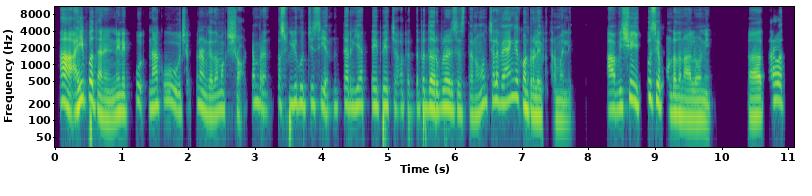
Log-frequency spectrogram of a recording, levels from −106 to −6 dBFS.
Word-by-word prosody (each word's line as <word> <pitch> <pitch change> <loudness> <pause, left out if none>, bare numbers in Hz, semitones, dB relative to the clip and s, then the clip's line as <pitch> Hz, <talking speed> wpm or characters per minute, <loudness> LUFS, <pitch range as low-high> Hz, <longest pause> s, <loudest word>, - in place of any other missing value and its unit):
ఆ! - - +14 0.2
అయిపోతానండి. 170 - +4
నేను 145 +1 +3
ఎక్కువ 145 +10 -8 0.2
నాకు 190 +4 -1 0.3
చెప్తున్నాను 175 -8 -4
కదా! 135 - -2
మాకు 160 - -4
షార్ట్ - - -7
టెంపర్ 210 -5 -4
ఎంత 170 +6 -14
స్పీడ్‌గా 200 0 -2
వచ్చేసి, 195 0 -4
ఎంత 175 +2 -14
రియాక్ట్ 185 +1 -4
అయిపోయి 180 0 -1
చాలా 165 +2 -10
పెద్ద, 155 -2 -14
పెద్ద 175 -1 -1
అరుపులు 165 +3 +1
అరిసేస్తాను. 140 -4 -4 0.2
చాలా 225 +1 0
వేగంగా 245 +5 +2
కంట్రోల్ 155 -8 +2
అయిపోతాను 110 -1 -9
మళ్ళీ. 105 -1 -8 0.6
ఆ - - +6
విషయం 190 +8 +6
ఎక్కువ 255 +8 -3
సేపు 205 -3 +2
ఉండదు 135 -2 0
నాలోని. 115 -3 -1 0.6
ఆ! - - 0 0.3
తర్వాత 225 -2 +1
175 Hz, 185 wpm, -25 LUFS, 140-200 Hz, 0.6 s, ఆ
